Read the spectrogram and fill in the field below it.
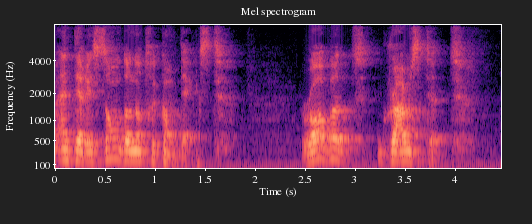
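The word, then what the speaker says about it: Grosseteste: Et voilà, au milieu du Moyen-Âge, nous avons un homme intéressant dans notre contexte, Robert Grust. Oui, on prononce ce mot Growed en anglais.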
